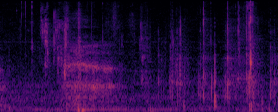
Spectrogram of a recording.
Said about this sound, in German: dann äh, noch ein Schluck aus der Flasche, wie wir eben gehört haben.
